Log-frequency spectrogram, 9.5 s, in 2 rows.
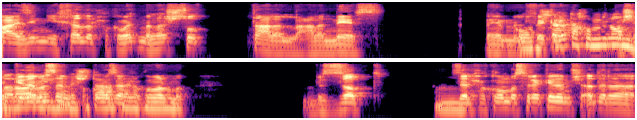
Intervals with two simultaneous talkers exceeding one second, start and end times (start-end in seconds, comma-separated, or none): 3.8-6.1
